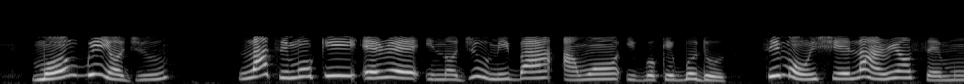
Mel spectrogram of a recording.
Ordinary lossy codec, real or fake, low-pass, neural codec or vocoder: none; real; 3.6 kHz; none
